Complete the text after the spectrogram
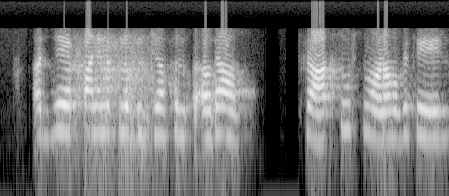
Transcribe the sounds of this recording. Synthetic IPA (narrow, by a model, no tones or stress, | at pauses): ɔɾd͡ʒeːəpːãːneːmət̪ləb̚d̪ʊd͡ʒaːpʰʊlkod̪aː | pʰɾaːksuːʈsəmãːɽ̃aːɦoːbeːp̪ʰeːɾ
